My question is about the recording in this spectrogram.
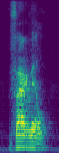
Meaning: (interjection) goodbye, farewell (connotation is somewhat sad, almost poetic); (noun) a farewell, an occasion of saying goodbye; a departure
- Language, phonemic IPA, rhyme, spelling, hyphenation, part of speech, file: Dutch, /vaːrˈʋɛl/, -ɛl, vaarwel, vaar‧wel, interjection / noun, Nl-vaarwel.ogg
